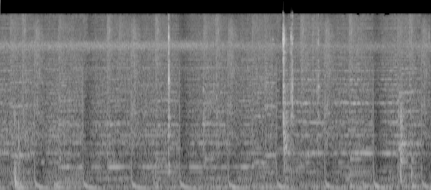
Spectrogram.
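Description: Background electronic music with a steady beat of falling bass thumps, about two a second.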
